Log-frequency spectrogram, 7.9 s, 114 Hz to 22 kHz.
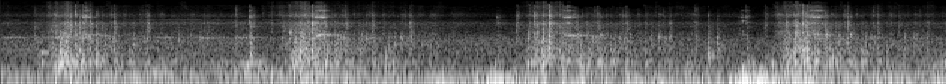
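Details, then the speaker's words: Craftsman 21-inch mower after engine replacement, fresh oil, new spark plug, fresh gas, primed with air filter housing refitted: small single-cylinder engine starts and runs with a fairly even low chug and a few surges; running. "so i stuck the air filter housing back on it and i primed it and let's see if it starts"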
